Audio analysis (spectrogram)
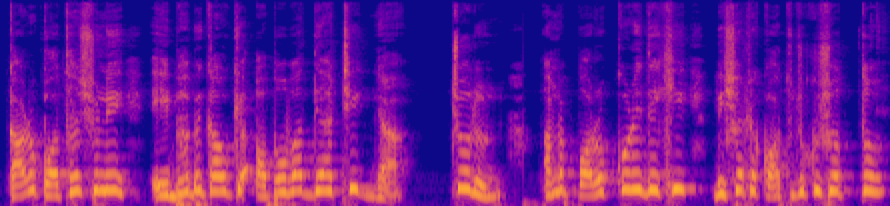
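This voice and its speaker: A woman acts out a sensible, pious young cartoon boy. The voice is fairly high and soft-edged in tone, earnest and polite. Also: animated, moderate pace. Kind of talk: children's moral cartoon dialogue.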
